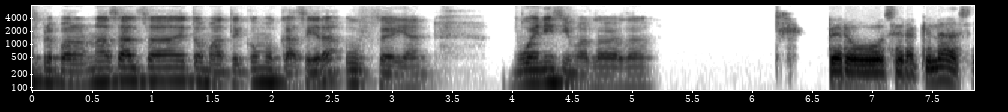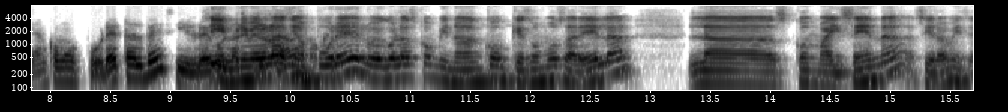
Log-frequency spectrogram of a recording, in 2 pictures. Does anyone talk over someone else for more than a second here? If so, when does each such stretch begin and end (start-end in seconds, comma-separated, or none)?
9.2-10.5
